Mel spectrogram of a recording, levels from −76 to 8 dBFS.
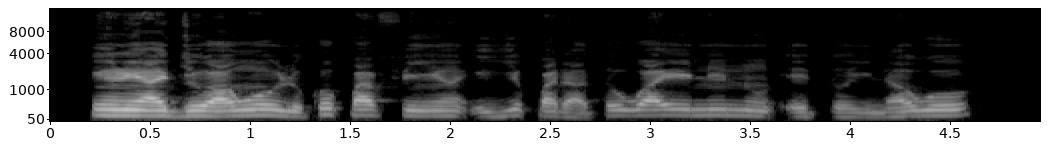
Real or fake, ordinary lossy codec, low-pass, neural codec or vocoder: real; none; 14.4 kHz; none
